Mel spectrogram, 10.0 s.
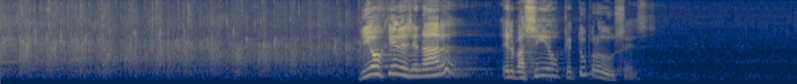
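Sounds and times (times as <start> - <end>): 
audience applause: 0.0 - 4.6
speech: 4.5 - 8.2.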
